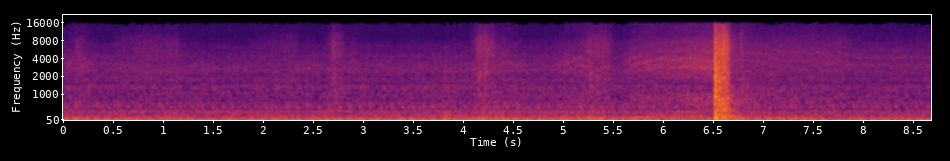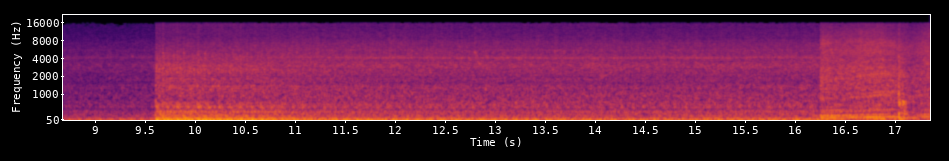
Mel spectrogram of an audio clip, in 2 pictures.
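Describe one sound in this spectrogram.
A car engine hums steadily as a vehicle drives up a ramp.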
